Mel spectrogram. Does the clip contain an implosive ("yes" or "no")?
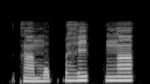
yes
